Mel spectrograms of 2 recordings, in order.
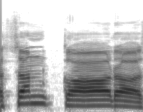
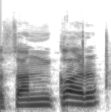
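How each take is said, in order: First: शंकर slow with nasal n; slow demo word. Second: Said in the usual way. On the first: Shown as a demonstration. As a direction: stress the half n in शंकर. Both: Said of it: "न का आधा न का उच्चारण होगा".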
